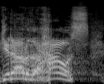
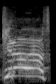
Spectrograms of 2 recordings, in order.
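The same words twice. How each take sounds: First: It is said in a deep, manly voice. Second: It is said in a high, shrill screaming voice.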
